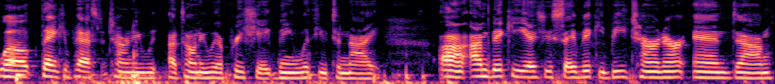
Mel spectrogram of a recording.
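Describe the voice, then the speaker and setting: Speaking in an American accent, a woman has a very deep, low pitch. Her intonation stays fairly even at a moderate pace. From Ohio, US Midwest. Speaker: radio host. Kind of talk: casual chat. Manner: halting.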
